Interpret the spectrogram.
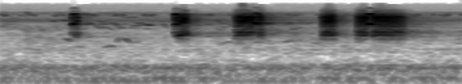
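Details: Painted francolin (Francolinus pictus) in Kanha National Park, Madhya Pradesh, India: loud harsh grating notes in a broken series, a short note then four longer rasping bursts within about three seconds, over a quiet background hum.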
